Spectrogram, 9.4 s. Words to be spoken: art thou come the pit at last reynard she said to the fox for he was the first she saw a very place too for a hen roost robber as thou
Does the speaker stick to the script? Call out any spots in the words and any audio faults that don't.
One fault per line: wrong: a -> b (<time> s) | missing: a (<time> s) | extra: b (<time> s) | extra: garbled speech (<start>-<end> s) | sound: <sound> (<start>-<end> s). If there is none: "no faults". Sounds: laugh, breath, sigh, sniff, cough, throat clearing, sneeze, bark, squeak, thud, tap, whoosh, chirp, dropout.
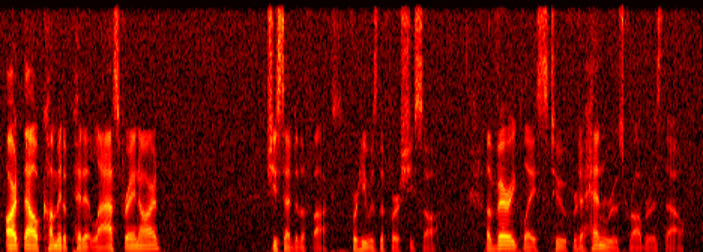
no faults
